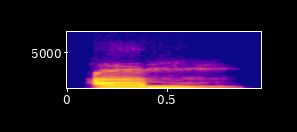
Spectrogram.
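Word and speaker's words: עם: Patar embaixo é som de a. E o mesmo sofite a é o m no final. Am.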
